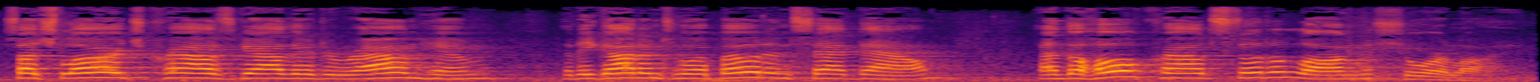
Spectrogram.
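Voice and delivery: solemn liturgical reading; Gospel reading. Acted. Proclaims the Gospel at Mass.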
